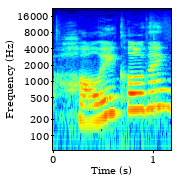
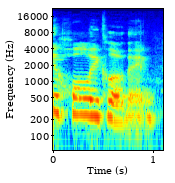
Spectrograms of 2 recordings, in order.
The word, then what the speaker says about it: Holy Clothing: from the future um I realized that I kept pronouncing it Holly clothing because that's how the other youtubers pronounce it alright so the first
